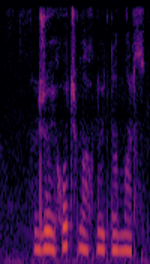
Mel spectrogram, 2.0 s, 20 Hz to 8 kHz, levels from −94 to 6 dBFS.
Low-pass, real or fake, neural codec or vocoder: 7.2 kHz; real; none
